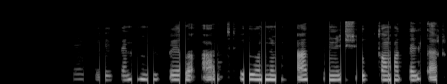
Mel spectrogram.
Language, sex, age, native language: Icelandic, female, 13, Icelandic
